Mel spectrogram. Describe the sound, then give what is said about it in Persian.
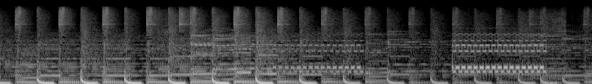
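A telephone ringtone for an incoming caller plays loudly and steadily: a quick, repeating electronic melody over regular thumping beats, with no voices, continuing for several seconds. “ما تلفن دیگری هم داریم، اون رو هم بشنویم.”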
